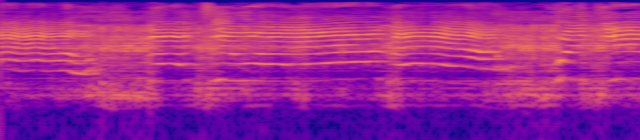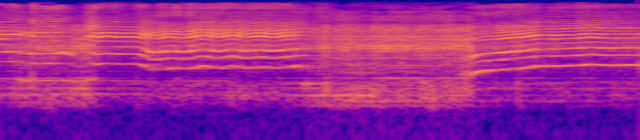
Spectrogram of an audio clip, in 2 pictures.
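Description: A woman singing in a high voice, holding long notes that waver with vibrato, with short breaks between phrases; a long held note begins near the end.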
